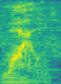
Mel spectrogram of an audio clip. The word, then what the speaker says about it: YLD: And the set kicked in R&B style with YLD, which you can call them Wild, a new R&B project for pioneering Us 3 producer Geoff Wilkinson.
